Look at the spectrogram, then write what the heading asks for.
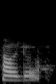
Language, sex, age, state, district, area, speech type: Kannada, female, 18-30, Karnataka, Chikkaballapur, urban, conversation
